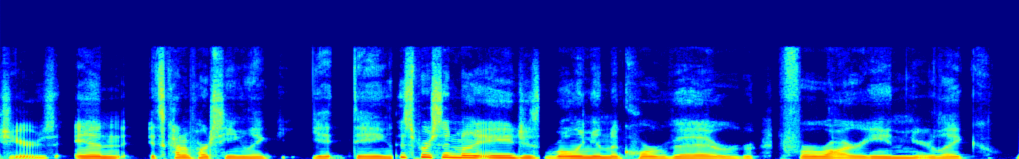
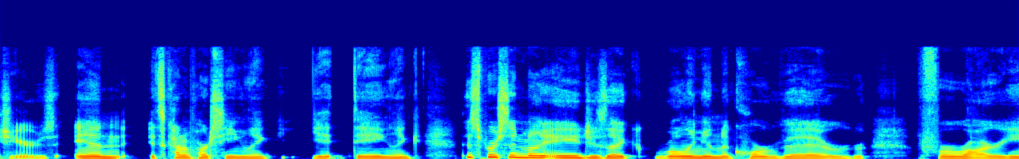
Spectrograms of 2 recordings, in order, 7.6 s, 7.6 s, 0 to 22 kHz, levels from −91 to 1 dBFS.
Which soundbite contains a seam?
first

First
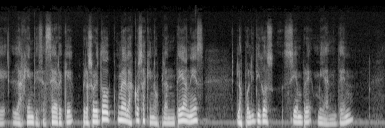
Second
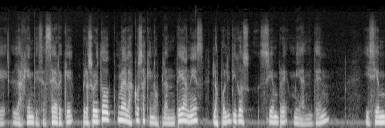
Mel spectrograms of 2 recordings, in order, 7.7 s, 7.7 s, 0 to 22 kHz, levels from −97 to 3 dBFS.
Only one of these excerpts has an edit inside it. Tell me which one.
second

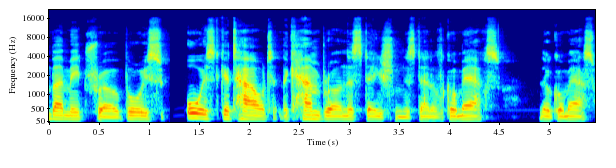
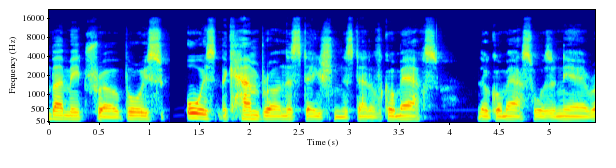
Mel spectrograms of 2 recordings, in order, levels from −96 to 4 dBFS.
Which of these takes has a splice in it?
second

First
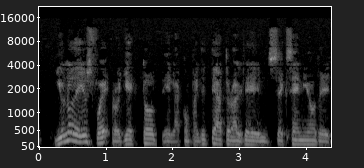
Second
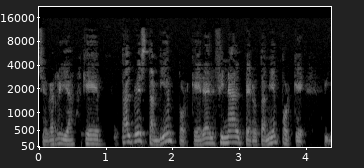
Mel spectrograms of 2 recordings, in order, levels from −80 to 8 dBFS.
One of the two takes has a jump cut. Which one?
first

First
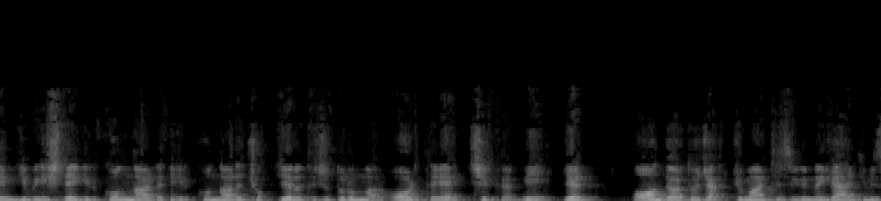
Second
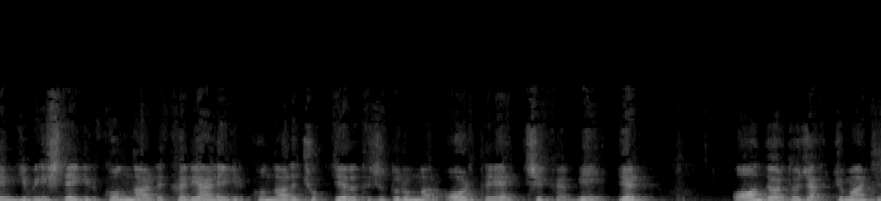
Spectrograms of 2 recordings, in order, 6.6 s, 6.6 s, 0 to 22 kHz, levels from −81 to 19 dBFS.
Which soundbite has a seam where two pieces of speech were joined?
first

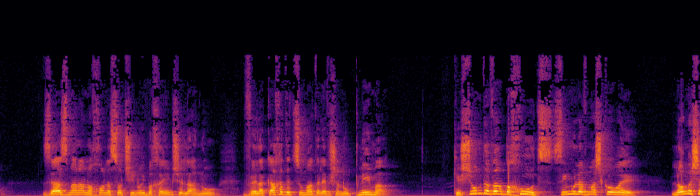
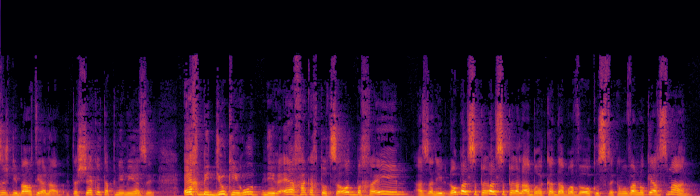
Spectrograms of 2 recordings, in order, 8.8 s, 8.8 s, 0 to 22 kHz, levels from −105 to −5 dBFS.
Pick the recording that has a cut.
second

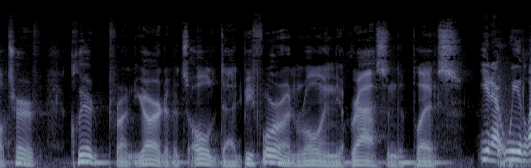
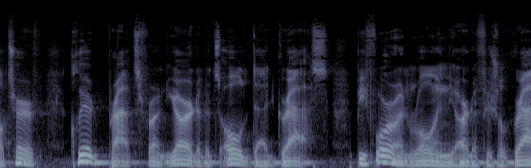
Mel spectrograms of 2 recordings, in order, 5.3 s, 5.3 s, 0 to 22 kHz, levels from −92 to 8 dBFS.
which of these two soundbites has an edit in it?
first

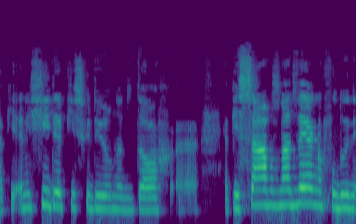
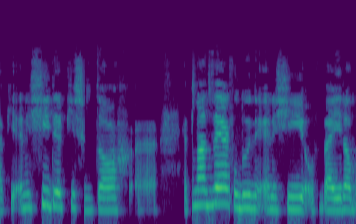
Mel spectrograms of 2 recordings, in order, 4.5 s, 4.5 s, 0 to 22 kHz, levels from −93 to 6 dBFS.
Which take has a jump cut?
second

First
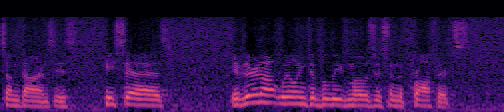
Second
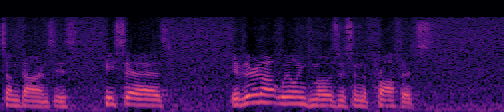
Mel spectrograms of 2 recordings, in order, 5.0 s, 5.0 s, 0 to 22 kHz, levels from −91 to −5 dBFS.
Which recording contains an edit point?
second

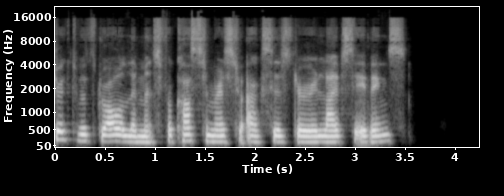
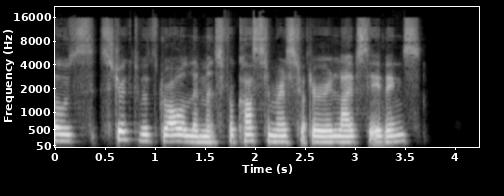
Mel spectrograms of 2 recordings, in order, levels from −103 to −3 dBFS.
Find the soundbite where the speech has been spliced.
second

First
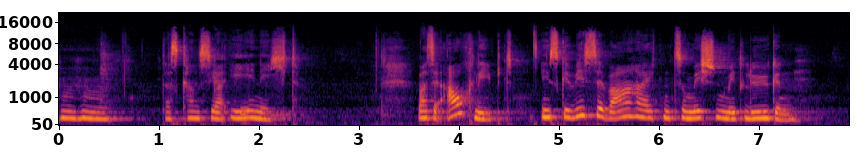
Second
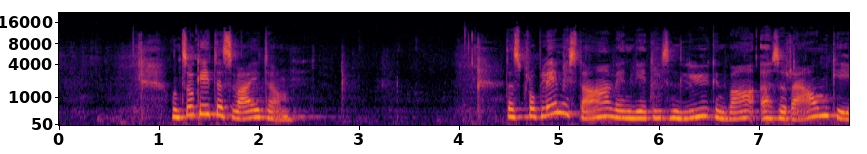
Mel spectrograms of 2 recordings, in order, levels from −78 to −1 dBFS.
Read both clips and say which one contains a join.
second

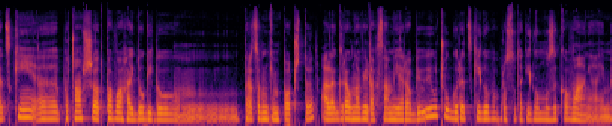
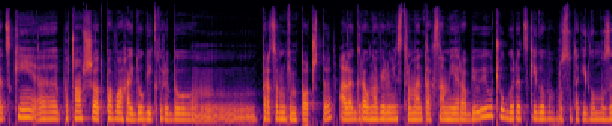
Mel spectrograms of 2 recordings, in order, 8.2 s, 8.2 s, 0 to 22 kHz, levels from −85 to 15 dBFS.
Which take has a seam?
first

